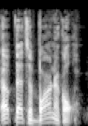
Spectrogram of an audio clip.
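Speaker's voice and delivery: ordinary talk, nothing marked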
